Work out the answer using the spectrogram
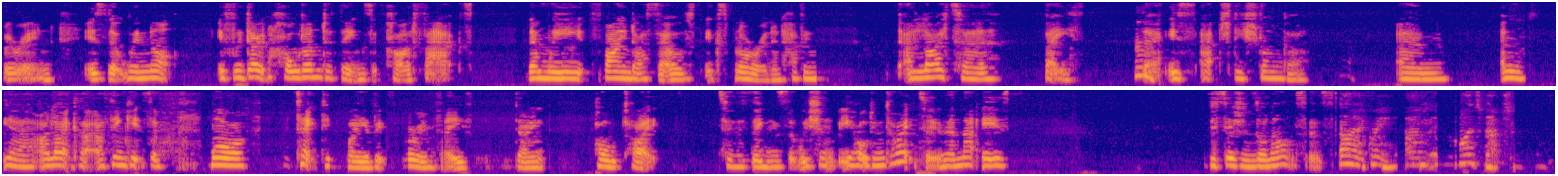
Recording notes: sorry poor sound quality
